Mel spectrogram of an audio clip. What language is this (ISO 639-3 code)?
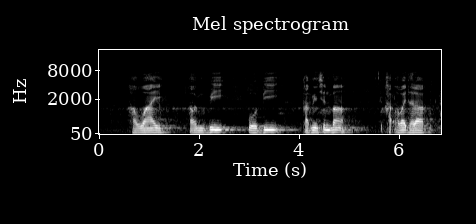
mni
